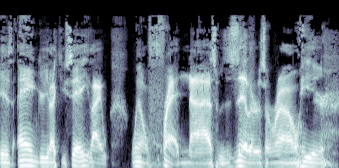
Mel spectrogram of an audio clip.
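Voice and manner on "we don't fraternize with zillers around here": put-on southern cartoon voice. Voicing Ancient Kong in a conversation, doing an Uncle Ruckus voice. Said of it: "Why y'all gotta have the Uncle Ruckus voice though?".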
